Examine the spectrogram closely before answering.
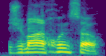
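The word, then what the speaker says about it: Djimon Hounsou: yeah um so um jimon jimon is how you say his name Jon I looked it up I watched about three videos on how to say his name it's Jamon Jamon huno yeah um massive carry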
